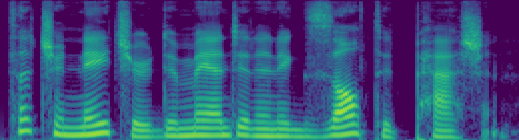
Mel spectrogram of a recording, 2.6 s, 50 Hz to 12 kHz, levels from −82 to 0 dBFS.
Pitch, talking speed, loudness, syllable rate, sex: 175 Hz, 160 wpm, -18 LUFS, 5.7 syllables/s, female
